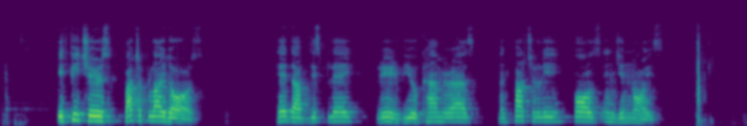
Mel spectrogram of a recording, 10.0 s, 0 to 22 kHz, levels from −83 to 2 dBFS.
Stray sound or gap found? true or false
false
